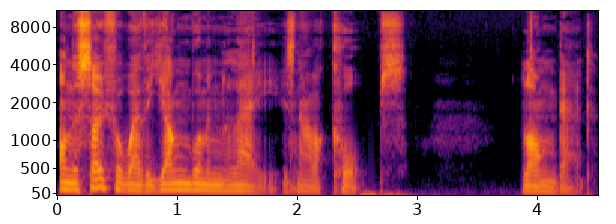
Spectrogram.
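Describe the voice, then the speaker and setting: Low, slow male dramatic narrator. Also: a little mellow, dry recording, studio quality. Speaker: writer and narrator. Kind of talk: scripted dramatic narration in present tense.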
